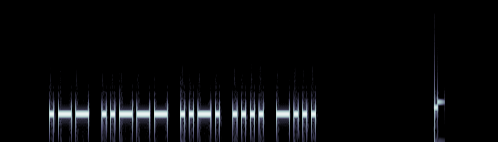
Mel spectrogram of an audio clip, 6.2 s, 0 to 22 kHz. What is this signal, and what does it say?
Morse code, heard as a keyed tone, about 22 wpm, 700 Hz. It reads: W2FHB
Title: USA Call Signs - 5 Characters - 4x Character Spacing - 22wpm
